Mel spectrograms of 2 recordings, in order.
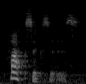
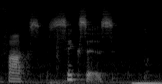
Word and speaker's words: foxixes: And Jake mentioned you do need to do a stronger stress on that initial syllable to really get the foxixes. Foxixes because otherwise it just sounds like you're saying fox sixes.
